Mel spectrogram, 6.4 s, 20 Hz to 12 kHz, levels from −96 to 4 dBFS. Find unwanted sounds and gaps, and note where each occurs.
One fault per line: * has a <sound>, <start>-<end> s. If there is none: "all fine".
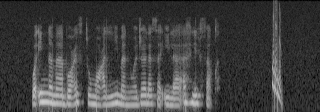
* has a chirp, 5.4-5.7 s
